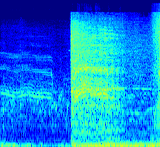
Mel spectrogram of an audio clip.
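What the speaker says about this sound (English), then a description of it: "The horse is absolutely legging it." A horse whinnies loudly and close for about two seconds, the call rising sharply out of a quieter stretch and holding strong to the end.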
